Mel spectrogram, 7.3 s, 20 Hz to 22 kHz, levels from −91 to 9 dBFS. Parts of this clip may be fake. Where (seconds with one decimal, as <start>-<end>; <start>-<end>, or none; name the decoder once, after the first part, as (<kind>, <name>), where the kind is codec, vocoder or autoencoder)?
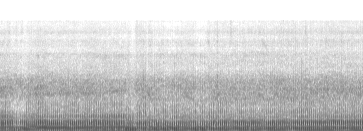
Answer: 0.0-4.3 (autoencoder, DAC-VAE)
